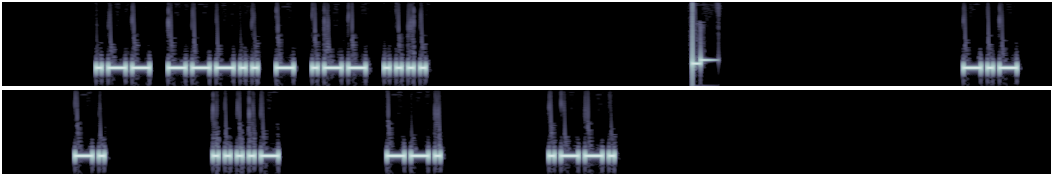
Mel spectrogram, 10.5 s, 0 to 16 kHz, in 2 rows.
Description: Morse code, heard as a keyed tone, about 40 wpm, spaced as for 20 wpm, 700 Hz. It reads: W8TWH KN4GP
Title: USA Call Signs - 5 Characters - 6x Character Spacing - 40wpm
